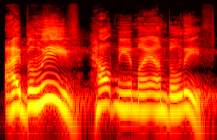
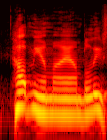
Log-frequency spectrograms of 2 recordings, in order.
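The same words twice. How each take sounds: First: Pleading father. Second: Said in the usual way. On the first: Retold or imitated. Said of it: "the dad says".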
